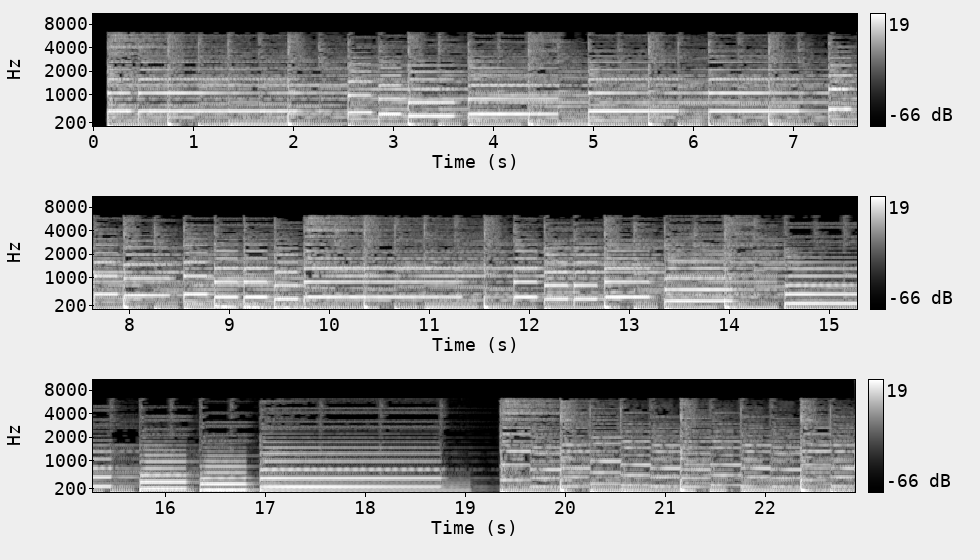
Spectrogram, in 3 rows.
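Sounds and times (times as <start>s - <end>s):
midi music: 0.2s - 22.8s.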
